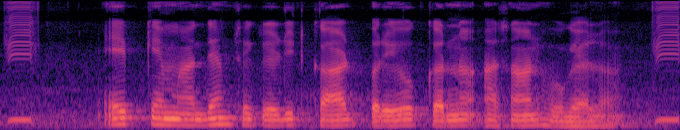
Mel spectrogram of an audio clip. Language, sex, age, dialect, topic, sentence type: Bhojpuri, male, 18-24, Western, banking, statement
